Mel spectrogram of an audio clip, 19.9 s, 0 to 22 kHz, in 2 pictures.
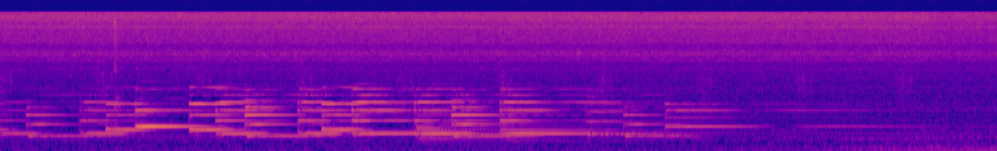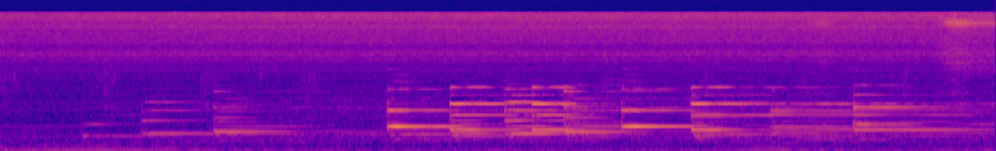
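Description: A gentle solo piano piece, Debussy's Preludes Book 1 'The Girl with the Flaxen Hair', plays from a recording, slow melodic lines over soft chords, easing quieter midway before swelling again, with no voices throughout.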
